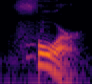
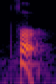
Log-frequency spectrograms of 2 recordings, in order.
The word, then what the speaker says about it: for: for example this word for fully pronounced it's for but most of the time in a sentence americans pronounce it fer really fast with the reduced vowel fer fer so if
